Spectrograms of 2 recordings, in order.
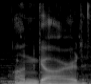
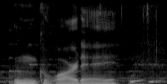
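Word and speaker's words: Enguarde: some stupid illiterate kid always pronouncing his name Unguarde. I didn't get like Unguard, like a sword.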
